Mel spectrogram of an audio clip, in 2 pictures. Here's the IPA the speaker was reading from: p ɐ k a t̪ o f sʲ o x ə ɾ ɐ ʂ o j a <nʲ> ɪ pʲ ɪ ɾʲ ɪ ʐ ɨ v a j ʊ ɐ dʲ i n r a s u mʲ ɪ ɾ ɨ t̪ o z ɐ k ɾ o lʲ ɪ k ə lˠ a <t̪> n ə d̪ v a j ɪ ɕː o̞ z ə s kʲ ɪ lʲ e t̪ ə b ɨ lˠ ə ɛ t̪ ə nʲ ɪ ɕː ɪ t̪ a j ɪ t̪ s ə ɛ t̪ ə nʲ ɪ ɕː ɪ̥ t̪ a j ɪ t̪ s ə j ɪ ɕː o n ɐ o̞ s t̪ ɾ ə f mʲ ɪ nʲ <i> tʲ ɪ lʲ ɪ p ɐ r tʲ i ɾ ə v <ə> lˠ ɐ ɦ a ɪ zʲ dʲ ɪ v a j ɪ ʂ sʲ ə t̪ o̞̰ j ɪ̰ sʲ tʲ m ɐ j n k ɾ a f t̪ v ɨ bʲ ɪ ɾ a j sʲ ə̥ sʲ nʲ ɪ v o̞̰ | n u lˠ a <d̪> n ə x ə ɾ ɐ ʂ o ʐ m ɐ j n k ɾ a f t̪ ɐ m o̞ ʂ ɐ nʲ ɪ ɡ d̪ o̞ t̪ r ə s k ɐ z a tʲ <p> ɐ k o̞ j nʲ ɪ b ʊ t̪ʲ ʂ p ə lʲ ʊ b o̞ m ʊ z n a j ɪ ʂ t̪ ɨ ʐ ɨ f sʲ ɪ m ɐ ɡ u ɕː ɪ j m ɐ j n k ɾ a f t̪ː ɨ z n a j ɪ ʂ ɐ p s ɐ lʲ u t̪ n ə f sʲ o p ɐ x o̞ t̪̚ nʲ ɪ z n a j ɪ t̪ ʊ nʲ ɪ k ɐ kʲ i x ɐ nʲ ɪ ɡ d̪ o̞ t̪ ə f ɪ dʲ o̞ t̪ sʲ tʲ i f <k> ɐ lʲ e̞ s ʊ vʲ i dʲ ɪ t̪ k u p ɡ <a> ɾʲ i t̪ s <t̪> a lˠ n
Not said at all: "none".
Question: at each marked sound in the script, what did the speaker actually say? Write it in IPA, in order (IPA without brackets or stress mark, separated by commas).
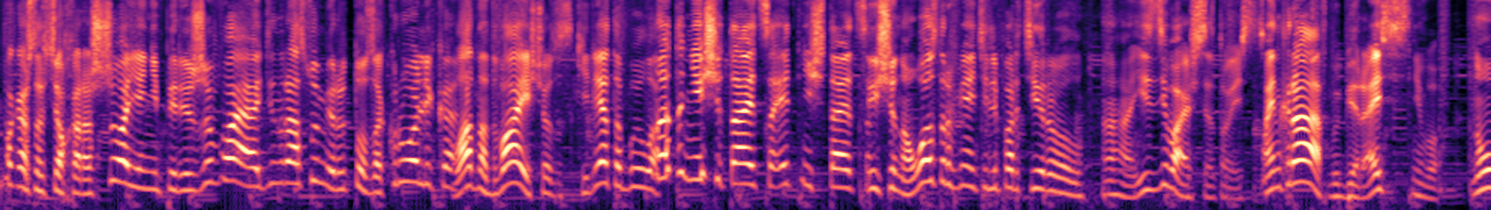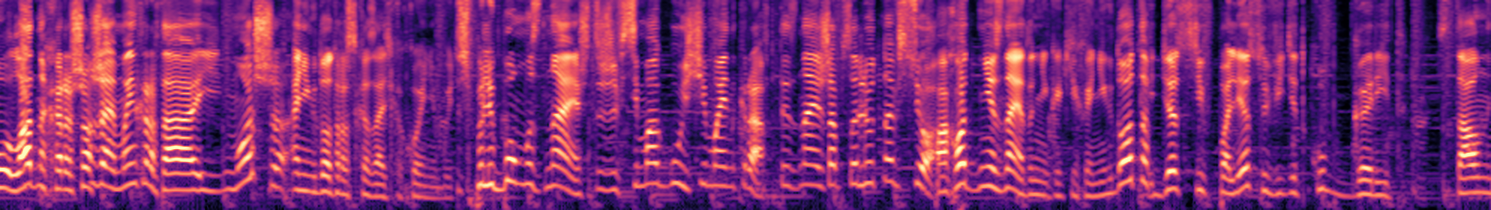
nʲ, d̪, a, ə, d̪, k, p, ɐ, t̪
